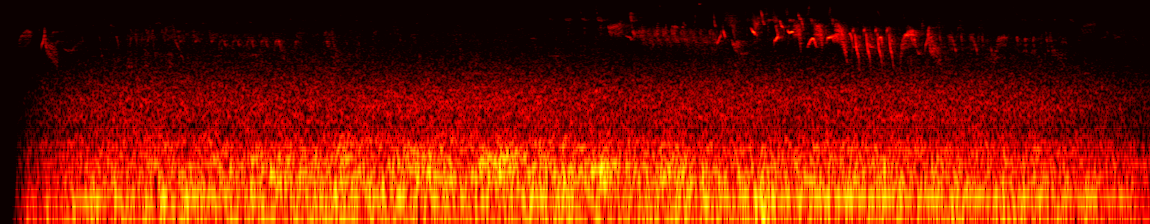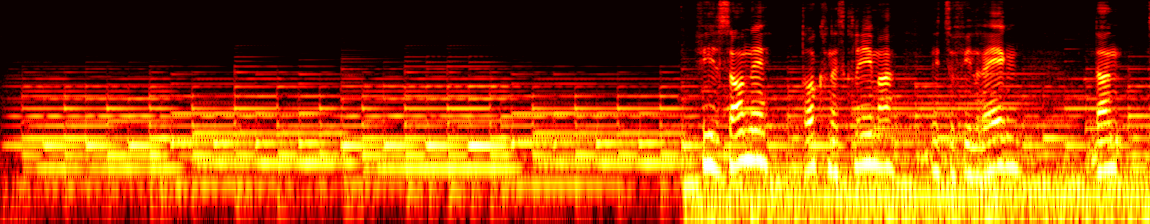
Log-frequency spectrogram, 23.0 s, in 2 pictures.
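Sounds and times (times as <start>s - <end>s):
rapid bird song: 0.2s - 11.6s
small birds chirping: 0.2s - 11.6s.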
